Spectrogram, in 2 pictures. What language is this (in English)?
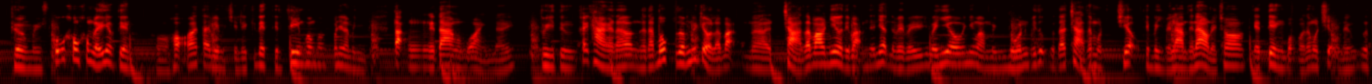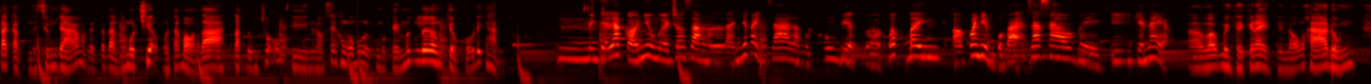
Vietnamese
